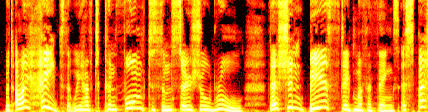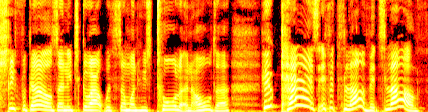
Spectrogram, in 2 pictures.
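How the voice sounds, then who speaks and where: Opinionated young woman, played by an actress, emphatic, blunt, lively high voice, radio play dialogue. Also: moderate pace, no echo, studio quality. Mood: impassioned.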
